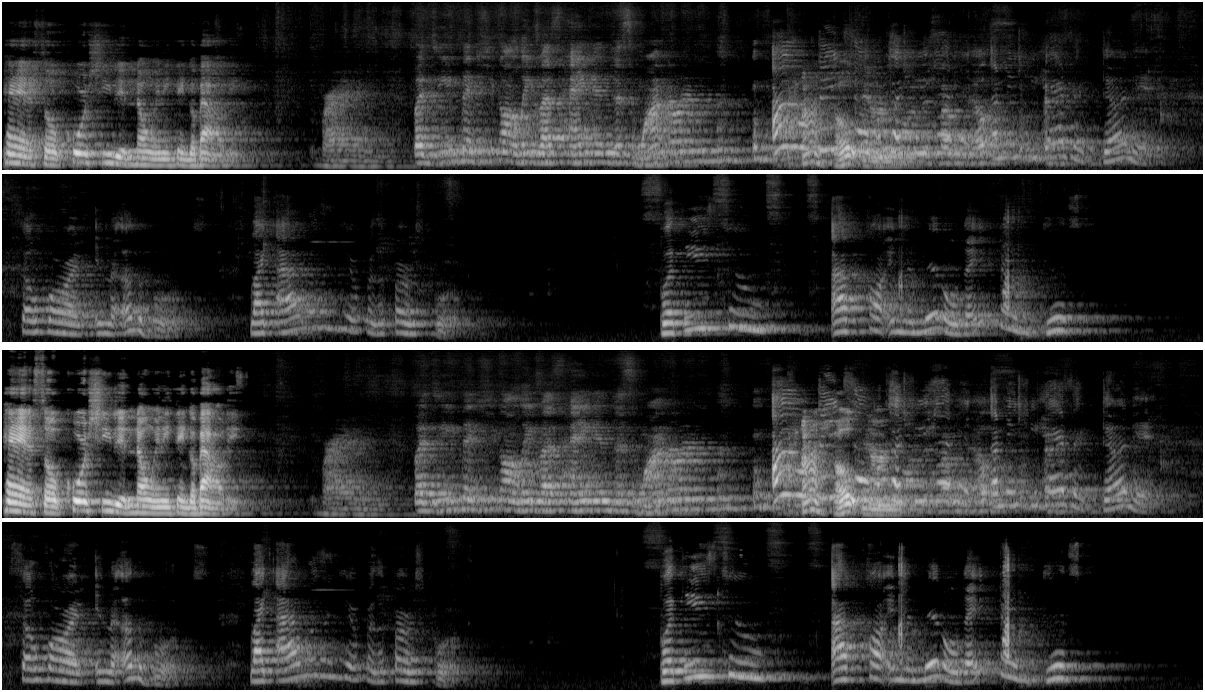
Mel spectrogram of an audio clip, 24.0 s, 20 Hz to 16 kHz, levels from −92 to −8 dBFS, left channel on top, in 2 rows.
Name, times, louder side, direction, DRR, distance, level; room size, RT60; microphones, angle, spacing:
voice 1, 0.0-2.4 8.0-9.0, right 6 dB, 80° right, 0.6 m, -29 dB
voice 2, 3.2-3.7 4.1-7.2 7.5-7.6 8.6-9.9 10.4-10.5, equal, 75° left, 6.1 m, -41 dB
voice 3, 7.7-11.5 12.2-13.8 14.5-16.5 18.6-19.7 20.3-22.8, right 2 dB, 20° right, 1.2 m, -41 dB
21.0 x 9.2 x 7.1 m
head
